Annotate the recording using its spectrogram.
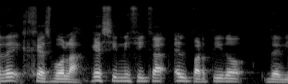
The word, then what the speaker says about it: Hezbollah: Eh, sí, viene de la palabra Hezbollah, que es partido, partido político, y Allah, que es partido de Dios. Entonces sí, viene de ahí, Hezbollah sería la pronunciación correcta.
